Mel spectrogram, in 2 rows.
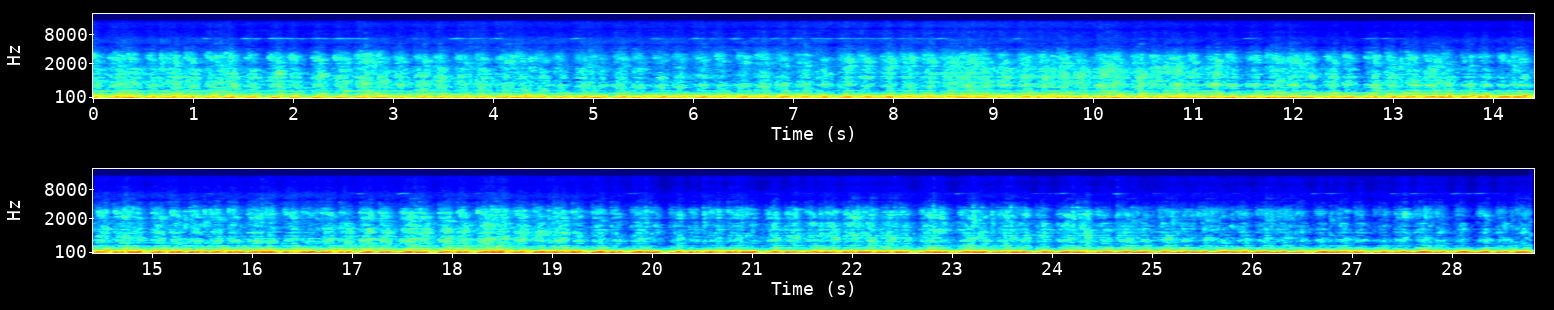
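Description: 1982 Pontiac Trans Am's V8 engine idling steadily, a little louder from about halfway through.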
